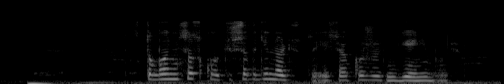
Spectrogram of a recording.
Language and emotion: Russian, sad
